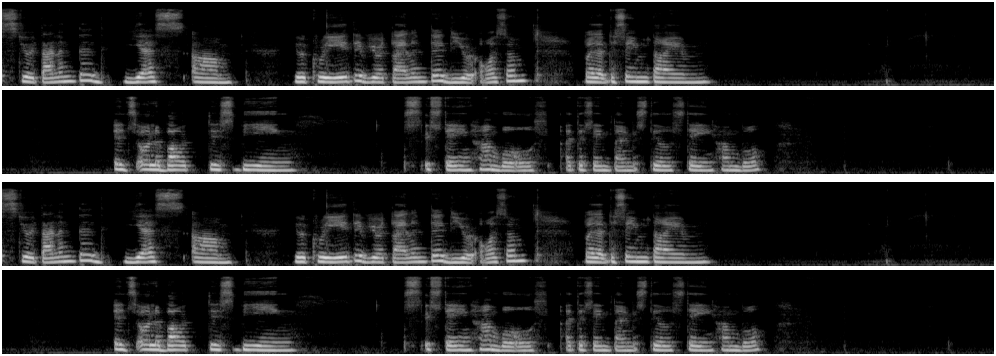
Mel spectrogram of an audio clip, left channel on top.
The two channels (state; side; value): identical; both; correlation 1.00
